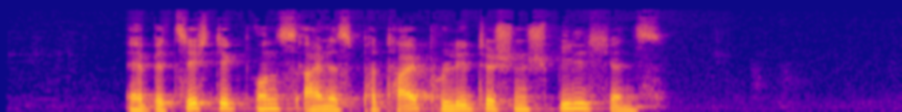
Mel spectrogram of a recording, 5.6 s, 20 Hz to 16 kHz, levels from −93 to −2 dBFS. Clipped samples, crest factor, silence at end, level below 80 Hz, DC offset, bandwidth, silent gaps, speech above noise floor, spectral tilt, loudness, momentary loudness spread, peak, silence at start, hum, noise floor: under 0.1%; 18 dB; 1.55 s; -54 dBFS; under 0.1%; 10.5 kHz; none; 52 dB; -7 dB/octave; -19 LUFS; 7 LU; -2 dBFS; 0.8 s; none; -71 dBFS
